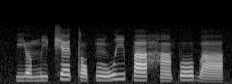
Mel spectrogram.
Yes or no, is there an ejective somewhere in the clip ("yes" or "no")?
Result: no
